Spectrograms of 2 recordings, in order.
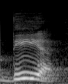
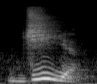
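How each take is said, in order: First: The word begins with a plain 'd' sound. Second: The word begins with a 'dj' sound. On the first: This is how other speakers say it. "Tem também o dia" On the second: This is how speakers from Rio say it. "Um carioca, por exemplo, fala dia"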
